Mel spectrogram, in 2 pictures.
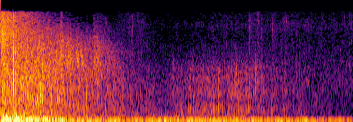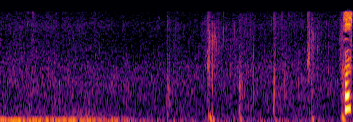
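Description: A Confringo blasting spell explodes in the Hogwarts Legacy video game, opening with a loud booming blast that rumbles and fades over several seconds, followed by a few faint scattered thuds and taps.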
